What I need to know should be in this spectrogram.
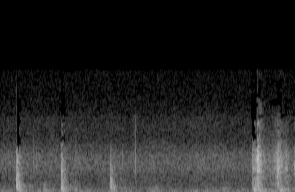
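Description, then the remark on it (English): A front door is opened to let in an expected visitor, with a few sharp, evenly spaced clunks followed by a louder rattling knock of the latch near the end, with no talking. “I'll go to the door.”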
